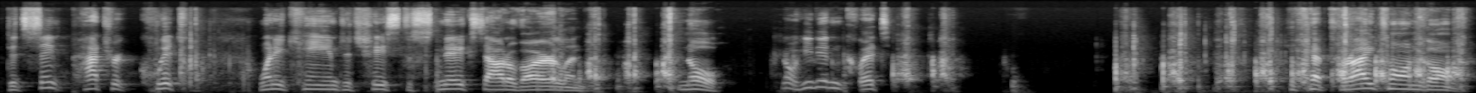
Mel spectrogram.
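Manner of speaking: high, slow mock Irish storyteller; Irish accent. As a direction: spin the Saint Patrick tale in a hammed-up Irish brogue. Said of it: "in an Irish accent today".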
